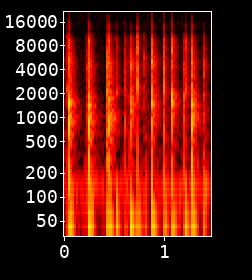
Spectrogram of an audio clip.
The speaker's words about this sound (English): Everyone clap for him, please.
